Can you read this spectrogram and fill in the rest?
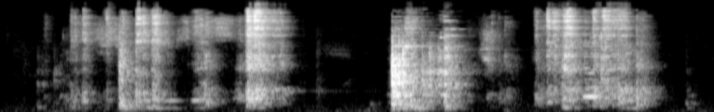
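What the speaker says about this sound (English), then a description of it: "I'm gonna grab some forks." Metal forks are grabbed from a kitchen drawer in several short bursts of clinking and rattling cutlery, close and clear, with quiet gaps between handfuls and no talking.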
